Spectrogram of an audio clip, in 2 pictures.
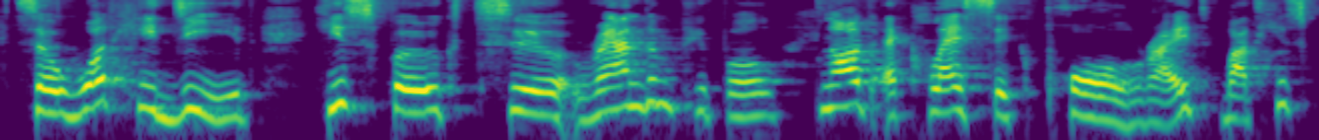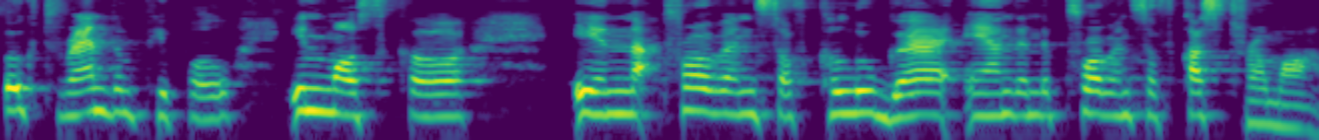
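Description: A woman with a Russian accent speaks at a fairly slow pace and a fairly high pitch with ordinary pitch variation. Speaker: activist and journalist. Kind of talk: interview discussion. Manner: halting.

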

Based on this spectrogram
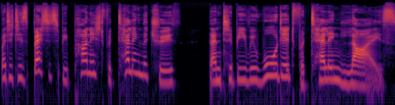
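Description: Lively intonation in an unforced reading voice, set against a quiet background

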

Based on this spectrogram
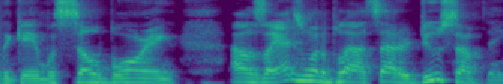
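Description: A man with an American accent has a normal speaking voice and ordinary pitch variation at a fairly quick pace. The recording is very clean, with a silent background. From Los Angeles, US West Coast. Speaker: baseball reporter. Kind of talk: casual interview.

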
